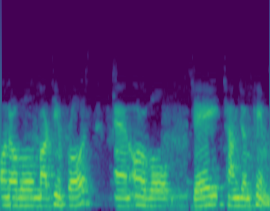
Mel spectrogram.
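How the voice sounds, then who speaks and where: A man speaks with a Korean accent. His pitch is fairly high and his pace fairly slow. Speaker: professor and webinar moderator. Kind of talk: formal moderation. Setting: video call. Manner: halting, many fillers.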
